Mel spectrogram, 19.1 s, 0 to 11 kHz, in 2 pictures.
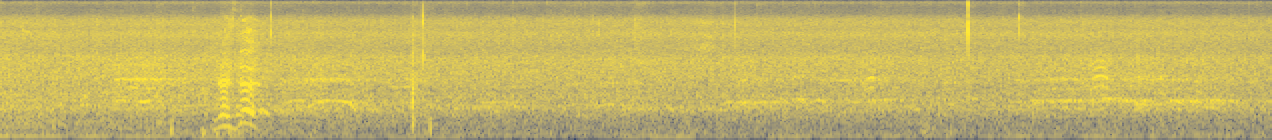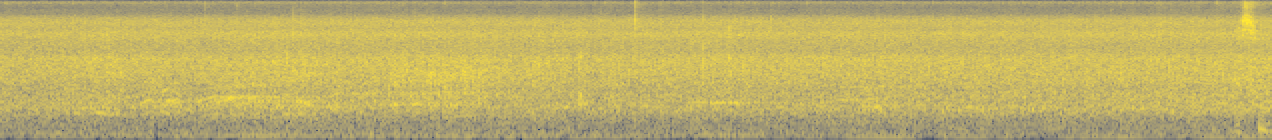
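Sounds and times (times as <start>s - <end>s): faint distant voices: 0.0s - 19.0s.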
